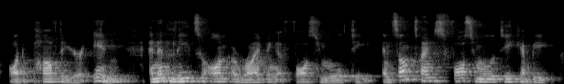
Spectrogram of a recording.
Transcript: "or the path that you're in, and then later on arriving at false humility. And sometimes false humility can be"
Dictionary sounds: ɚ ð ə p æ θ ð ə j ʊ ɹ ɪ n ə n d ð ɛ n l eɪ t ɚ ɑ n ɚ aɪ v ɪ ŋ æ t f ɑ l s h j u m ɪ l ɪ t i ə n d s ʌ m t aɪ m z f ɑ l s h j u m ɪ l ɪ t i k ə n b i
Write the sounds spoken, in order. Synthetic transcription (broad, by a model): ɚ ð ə p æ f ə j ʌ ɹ ɪ n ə n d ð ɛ n l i s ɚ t n ɚ aɪ v ɪ ŋ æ t f ɑ l s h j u m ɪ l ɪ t i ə n s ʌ m t aɪ m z f ɑ l s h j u m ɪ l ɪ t i k ə n b i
